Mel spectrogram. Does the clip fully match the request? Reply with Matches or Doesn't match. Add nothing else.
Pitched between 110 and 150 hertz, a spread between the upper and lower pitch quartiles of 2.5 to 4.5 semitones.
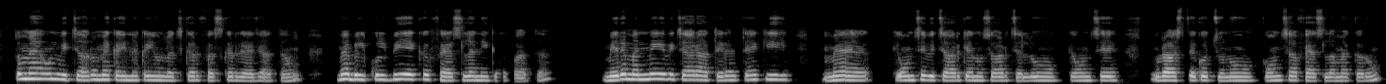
Doesn't match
